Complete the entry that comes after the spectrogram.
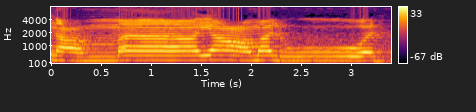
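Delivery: slow, measured tajweed recitation with repeats; Quran recitation. Shown as a demonstration. Teacher recites verse for students to follow, measured chant. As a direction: chant each phrase, then repeat it.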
